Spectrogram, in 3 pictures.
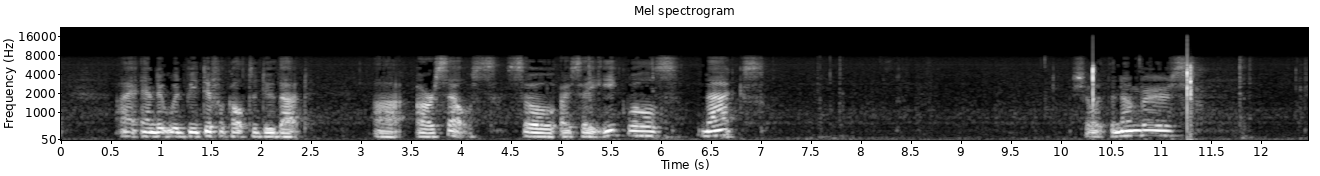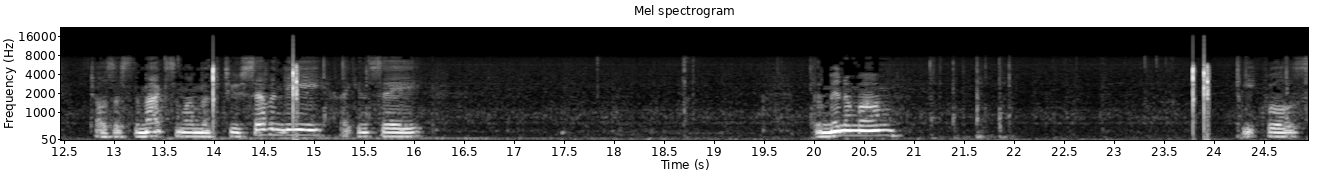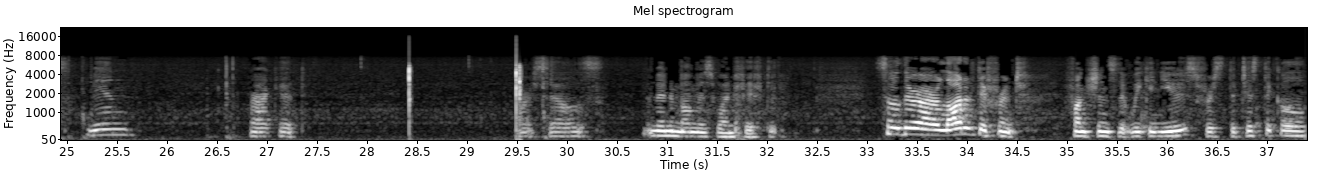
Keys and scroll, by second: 5.7 =, 6.4 m, 6.5 a, 7.1 x, 8.1 shift+9, 12.2 Return, 15.6 shift+m, 15.8 i, 19.2 BackSpace, 20.4 n, 21.7 i, 21.8 m, 22.1 u, 22.3 m, 24.7 =, 25.2 m, 25.4 i, 25.6 n, 27.0 shift+9, 30.2 Return.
